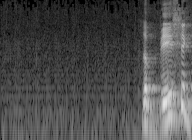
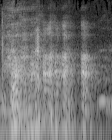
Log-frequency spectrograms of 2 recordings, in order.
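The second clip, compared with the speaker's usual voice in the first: real laugh bursting out after the story; hearty laugh. Real, not acted. Laughs after telling the samadhi story.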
